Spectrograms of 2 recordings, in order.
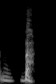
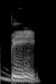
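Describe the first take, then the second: First: Only the letter's short consonant sound is said. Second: The letter is said as its full name. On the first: "mas o som do B é B" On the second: "o nome do B é B"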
